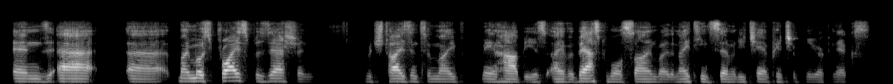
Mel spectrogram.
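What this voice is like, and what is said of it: Brooklyn accent. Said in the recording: “As you may hear, as I speak, I have a Brooklyn accent that still comes out, especially when tired.”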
